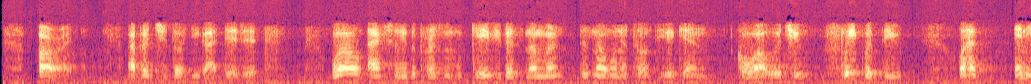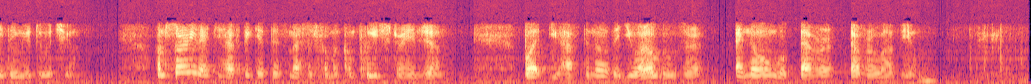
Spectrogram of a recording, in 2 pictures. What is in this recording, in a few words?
male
